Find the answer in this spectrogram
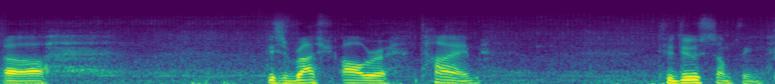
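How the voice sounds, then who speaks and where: With a Japanese accent, a man speaks at a very slow pace with long, frequent pauses, a medium pitch and flat, monotone intonation over noticeable background noise. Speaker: cycling vlogger. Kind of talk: vlog narration while riding. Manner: halting.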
